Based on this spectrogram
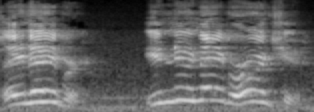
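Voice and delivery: high-pitched voice for the friendly country neighbor. Acted. Guy in pickup greeting new neighbor, high-pitched friendly voice.

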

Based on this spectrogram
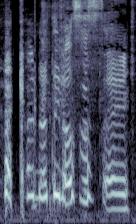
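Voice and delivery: high, laughing through the words. Real, not acted. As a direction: giggle the line out. Still laughing after joke.

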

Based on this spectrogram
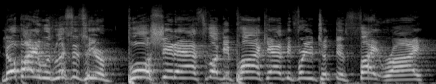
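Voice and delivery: loud, high mocking shout; Jake Paul impression. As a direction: yell it as a cocky rival. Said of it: "Jake Paul gonna be like".

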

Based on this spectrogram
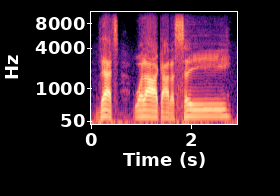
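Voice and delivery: "That's what I gotta say" slow, loud, every word leaned on; slow emphatic restatement. Real, not acted. Restates closing line, emphatic.

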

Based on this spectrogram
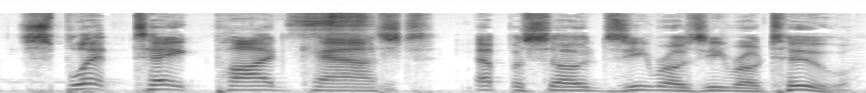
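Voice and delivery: slow, drawn-out show intro; announcer voice. Acted. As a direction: announce the episode like a host.

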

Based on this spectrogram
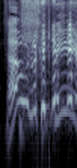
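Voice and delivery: mock pompous accent. Mocking herself for chat, in a hammed-up pompous accent. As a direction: ham up a grand self-important hero voice. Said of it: "I say things in that accent".

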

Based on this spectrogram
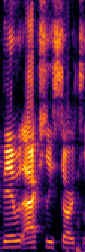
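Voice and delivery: ordinary talk

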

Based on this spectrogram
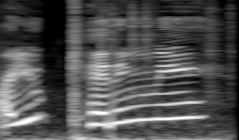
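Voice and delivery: high-pitched incredulous protest; mock outrage. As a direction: pitch it way up in hammed-up disbelief. Acted outrage at a bad text.

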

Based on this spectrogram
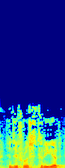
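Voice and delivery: ordinary talk, nothing marked

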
